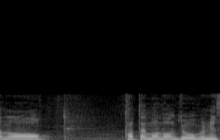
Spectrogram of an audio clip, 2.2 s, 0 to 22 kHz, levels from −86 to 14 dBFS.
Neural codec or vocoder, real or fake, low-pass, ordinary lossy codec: codec, 44.1 kHz, 2.6 kbps, SNAC; fake; 7.2 kHz; none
